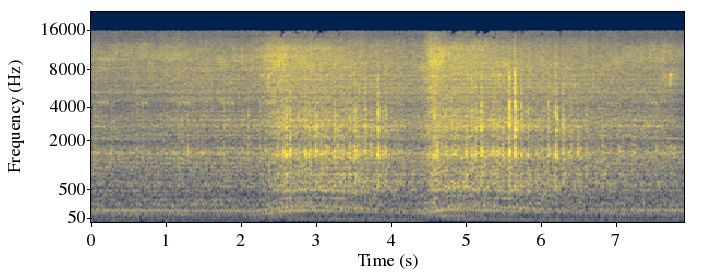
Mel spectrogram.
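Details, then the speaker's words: Ford Taurus idling after start, windows closed then opened with light revving, recorded inside and outside the car: steady hum with a loose, uneven rattle coming and going; owner suspects exhaust, not engine, unconfirmed. "so my question is what in the [ __ ] is that like I said I'm thinking it's it's it's the exhaust but I don't know for sure that's why I'm asking"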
